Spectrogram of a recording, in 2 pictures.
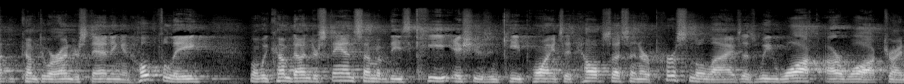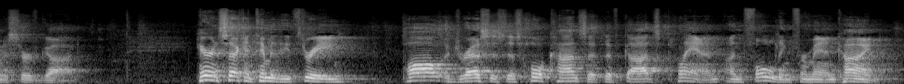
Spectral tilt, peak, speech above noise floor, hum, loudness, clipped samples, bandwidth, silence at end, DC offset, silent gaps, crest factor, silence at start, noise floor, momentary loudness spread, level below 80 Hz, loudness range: -4.5 dB/octave; 0 dBFS; 30 dB; none; -17 LUFS; under 0.1%; 15 kHz; 0 s; under 0.1%; none; 18 dB; 0 s; -47 dBFS; 8 LU; -54 dBFS; 3 LU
